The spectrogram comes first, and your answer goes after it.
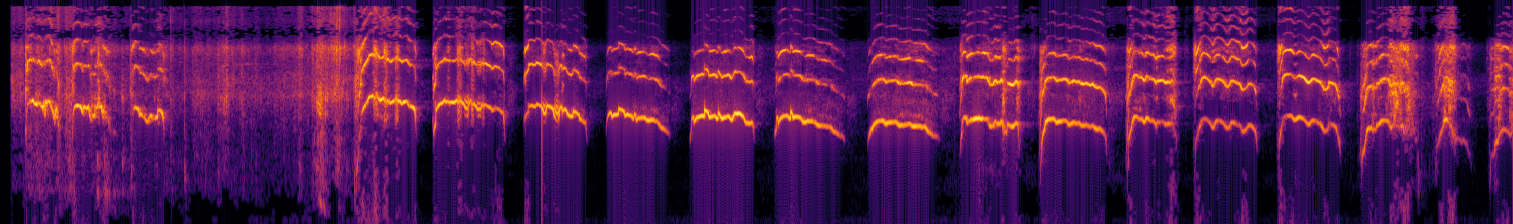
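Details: Big adult black rabbit screaming in a garden, startled: after a hissy, rustling opening, a run of about fourteen shrill, high-pitched squeals, each a short level wail with a falling end, repeated roughly once a second.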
